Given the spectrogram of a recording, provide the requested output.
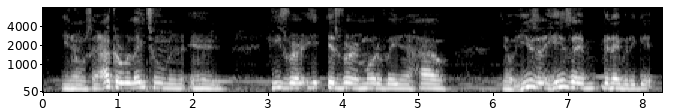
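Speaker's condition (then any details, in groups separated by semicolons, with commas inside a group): Cerebral palsy; from birth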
